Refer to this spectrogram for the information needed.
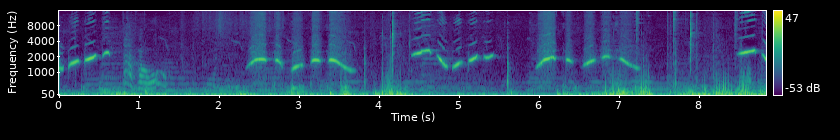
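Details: Half-trained white-rumped shama from Kalimantan whistling loud, looping phrases that bend up and down, several in quick succession with brief gaps, against steady low-pitched background noise and faint clatter.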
